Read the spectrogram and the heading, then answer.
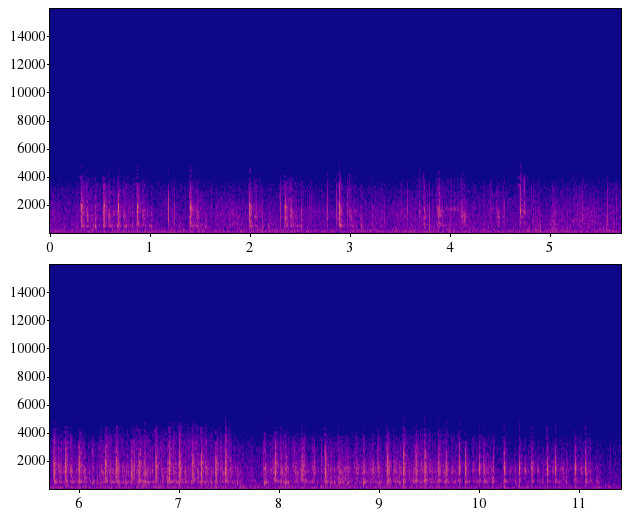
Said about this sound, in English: And now for a little demonstration of one striking fact about our product. Listen to these two girls, each typing a letter.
